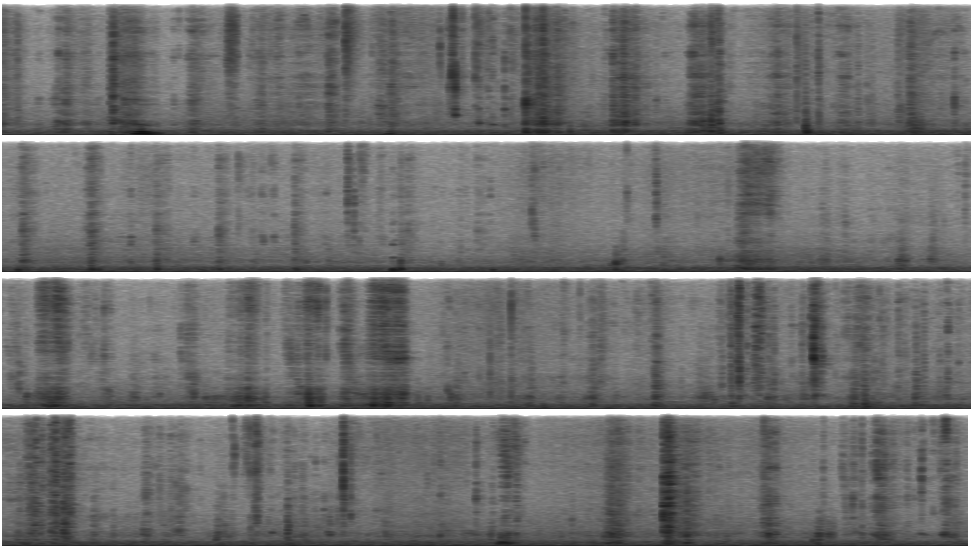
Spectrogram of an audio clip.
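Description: Close-miked eating: chewing with scattered crisp crunches from bites of crispy fried salmon skin, over a steady low hum.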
